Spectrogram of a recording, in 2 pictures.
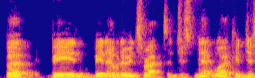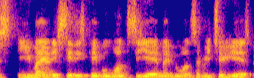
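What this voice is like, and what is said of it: British accent. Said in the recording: “being the guy from the UK because my accent”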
